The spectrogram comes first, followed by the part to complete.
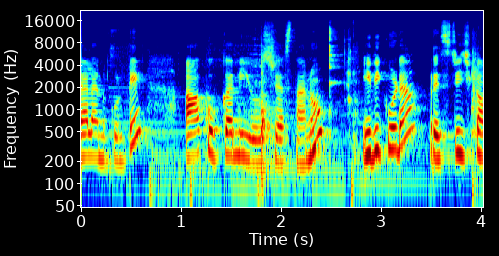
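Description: A woman talking, with several sharp metal clinks and knocks, mostly in the second half, as a stainless steel pressure cooker is lifted from among other pots and pans.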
